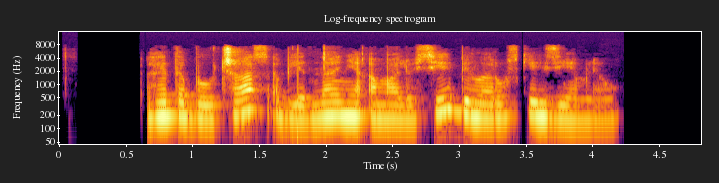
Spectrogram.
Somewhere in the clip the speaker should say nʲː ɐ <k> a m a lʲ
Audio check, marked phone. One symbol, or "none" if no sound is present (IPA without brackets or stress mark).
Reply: ʔ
